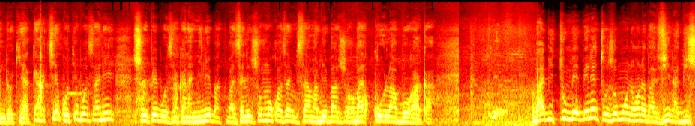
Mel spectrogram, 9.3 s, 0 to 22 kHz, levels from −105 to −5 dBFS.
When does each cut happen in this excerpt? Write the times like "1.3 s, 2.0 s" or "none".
6.2 s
